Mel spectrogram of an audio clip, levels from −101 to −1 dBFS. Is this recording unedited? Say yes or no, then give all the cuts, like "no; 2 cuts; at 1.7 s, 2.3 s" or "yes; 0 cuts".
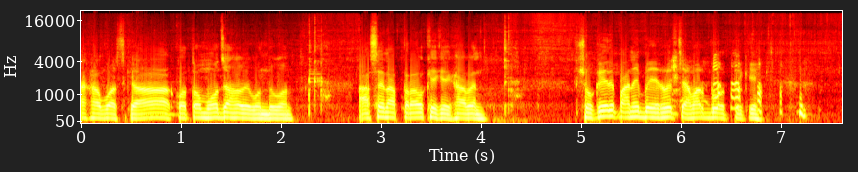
yes; 0 cuts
